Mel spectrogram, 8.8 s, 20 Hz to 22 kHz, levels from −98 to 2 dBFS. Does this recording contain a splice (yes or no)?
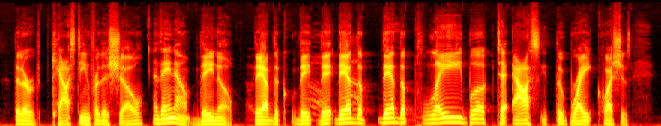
no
